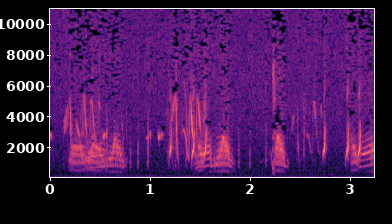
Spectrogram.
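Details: Batir, the common quail, giving loud harsh grating bursts with bright clipped high notes between them, several calls overlapping in quick succession over a low background hum.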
